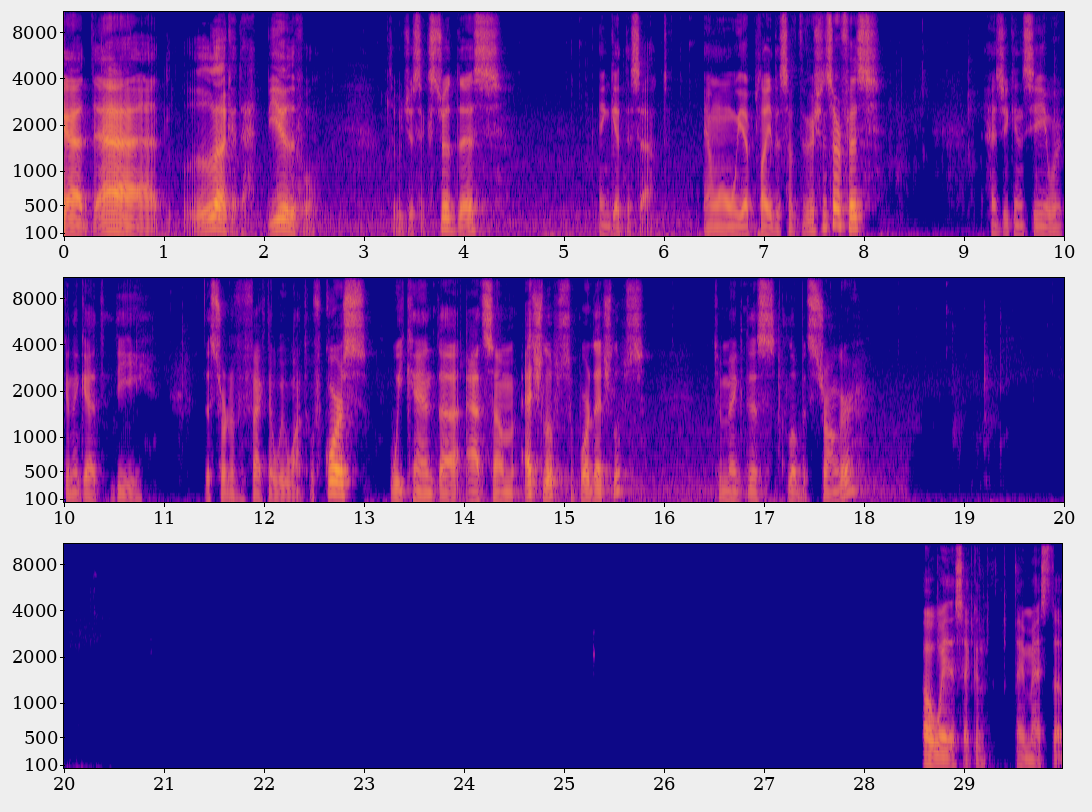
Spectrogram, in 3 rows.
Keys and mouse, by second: 1.6 middle click, 2.8 e, 4.7 click, 5.1 middle click, 5.7-7.0 drag, 7.3 click, 7.7 middle click, 8.1 Tab, 8.6-9.1 middle drag, 9.6 middle drag, 10.3 shift+middle drag, 10.9-11.7 middle drag, 11.9 Tab, 12.4 middle click, 13.2 click, 13.7 middle click, 14.9 click, 15.7 click, 16.8 middle click, 17.9 click, 18.9 middle click, 19.9 click, 20.5 middle click, 20.9 shift+middle click, 21.3 middle click, 21.6 shift+middle click, 22.3 shift+middle click, 23.2 1, 23.8 middle click, 24.9 KP_1, 26.7 shift+middle click, 28.3 ctrl+z, 28.5 ctrl+z.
